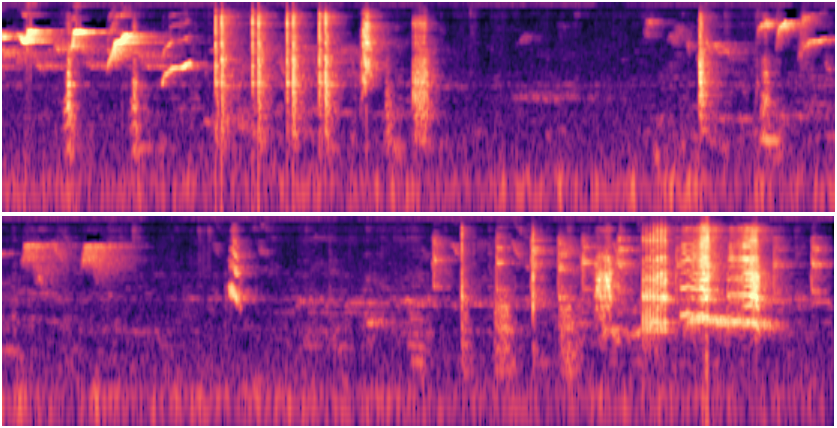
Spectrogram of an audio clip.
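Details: Javan myna, a kept songbird, opening with fast harsh clicking bursts, pausing, then twisting whistled notes and a final loud chattering scramble.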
